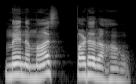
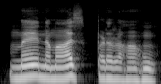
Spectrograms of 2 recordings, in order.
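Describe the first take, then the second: No difference in how they are said.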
